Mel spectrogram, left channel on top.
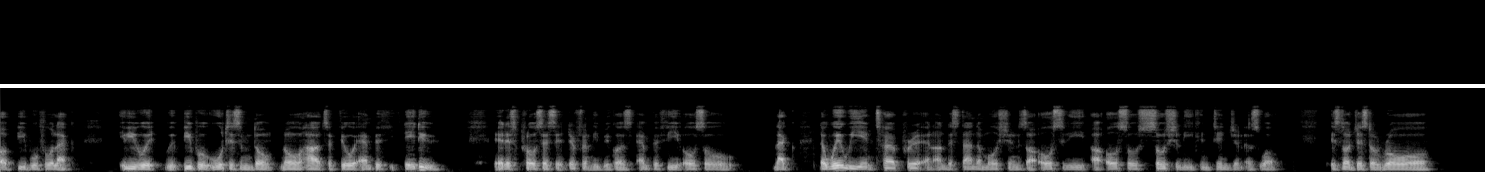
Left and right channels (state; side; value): silent; left; digital silence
